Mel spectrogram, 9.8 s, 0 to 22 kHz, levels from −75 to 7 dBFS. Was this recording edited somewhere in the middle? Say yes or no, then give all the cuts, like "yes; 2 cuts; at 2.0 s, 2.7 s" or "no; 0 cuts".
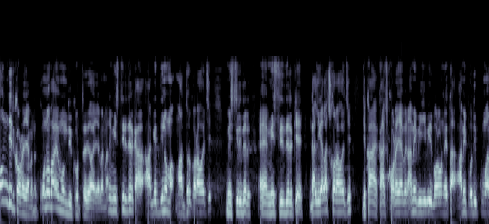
yes; 1 cut; at 2.3 s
